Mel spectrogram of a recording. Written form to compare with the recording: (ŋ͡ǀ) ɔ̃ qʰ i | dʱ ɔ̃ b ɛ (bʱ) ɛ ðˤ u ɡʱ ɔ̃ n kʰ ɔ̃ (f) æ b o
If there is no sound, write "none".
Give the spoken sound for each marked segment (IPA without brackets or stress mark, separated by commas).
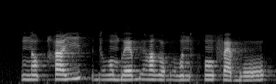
n, bʱ, f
